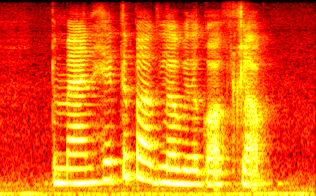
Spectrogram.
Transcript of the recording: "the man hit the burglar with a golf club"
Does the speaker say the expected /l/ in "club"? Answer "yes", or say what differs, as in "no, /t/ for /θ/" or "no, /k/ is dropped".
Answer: yes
